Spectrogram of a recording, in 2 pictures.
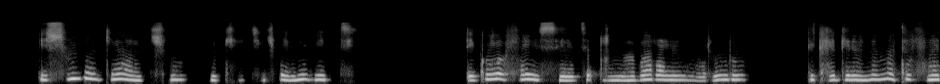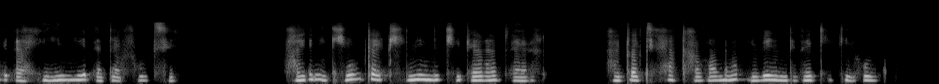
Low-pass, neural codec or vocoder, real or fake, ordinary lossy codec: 7.2 kHz; codec, 16 kHz, 1 kbps, FreqCodec, smaller model; fake; Opus, 64 kbps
